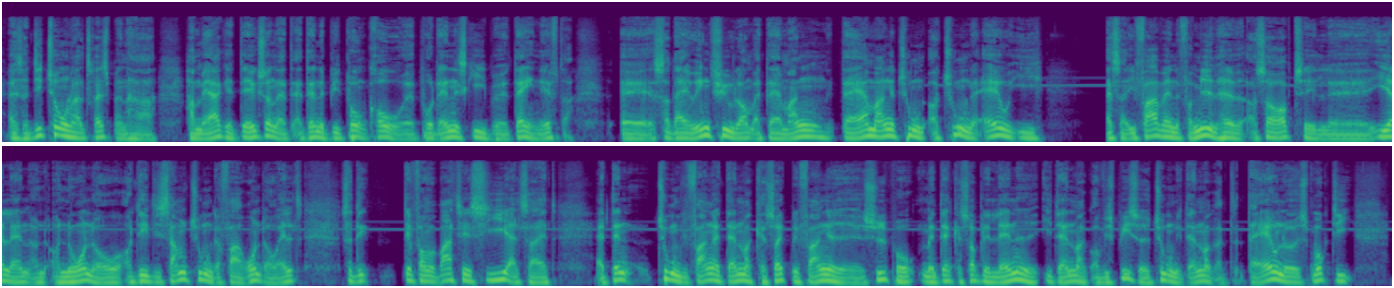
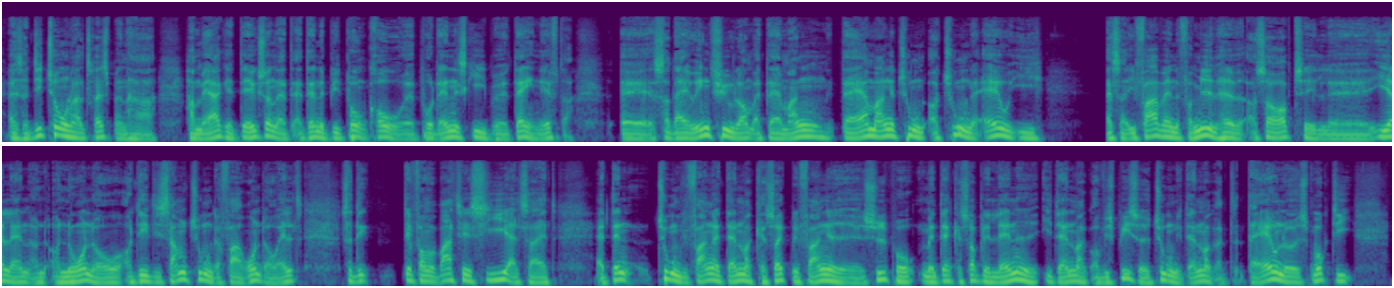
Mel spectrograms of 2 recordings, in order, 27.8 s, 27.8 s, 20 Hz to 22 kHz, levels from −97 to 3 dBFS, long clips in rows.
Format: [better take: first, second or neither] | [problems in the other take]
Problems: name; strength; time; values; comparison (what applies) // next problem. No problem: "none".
second | high-pitched whine; faint; from 9 s on; 2 kHz, 30 dB below the speech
